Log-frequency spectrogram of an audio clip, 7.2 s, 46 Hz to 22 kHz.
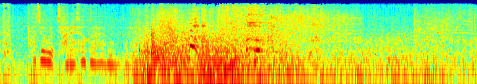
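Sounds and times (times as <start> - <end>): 
speech: 0.5 - 4.2
window glass shattering: 2.0 - 7.1
glass fragments tinkling: 2.4 - 7.1.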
